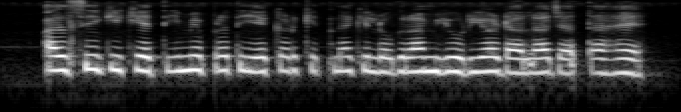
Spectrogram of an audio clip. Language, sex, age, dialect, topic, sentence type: Hindi, female, 25-30, Awadhi Bundeli, agriculture, question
